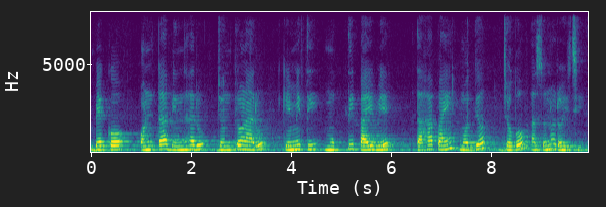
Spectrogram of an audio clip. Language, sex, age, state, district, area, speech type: Odia, female, 18-30, Odisha, Boudh, rural, spontaneous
